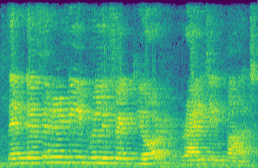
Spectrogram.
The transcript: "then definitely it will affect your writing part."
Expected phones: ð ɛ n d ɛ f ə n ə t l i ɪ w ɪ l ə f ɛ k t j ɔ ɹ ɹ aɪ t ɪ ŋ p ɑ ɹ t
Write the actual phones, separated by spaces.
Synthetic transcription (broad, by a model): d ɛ n d ɛ f ə n ə t l i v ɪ l ə f ɛ k t j ɔ ɹ ɹ aɪ t ɪ ŋ p ɑ ɹ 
